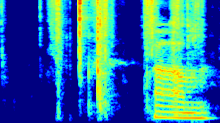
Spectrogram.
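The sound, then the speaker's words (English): A deck of animal spirit guidebook cards is shuffled in a few quick, papery riffling bursts, then a voice hums a sustained tone. “I've pulled my animal spirit guidebook cards to draw from today. So I am shuffling them.”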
